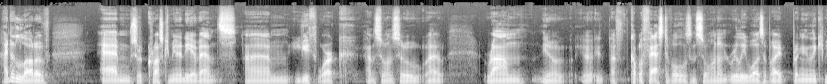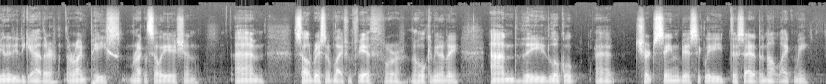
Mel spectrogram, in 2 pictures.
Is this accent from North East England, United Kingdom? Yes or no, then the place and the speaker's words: no; Belfast, Northern Ireland, United Kingdom; I'm from Belfast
